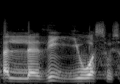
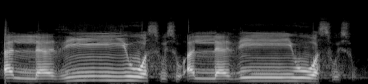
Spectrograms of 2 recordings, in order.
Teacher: فأظهرنا الياء الأولى لأنها حرف مد ولين ولا ينطق بها مدغمة · Shown in: second take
